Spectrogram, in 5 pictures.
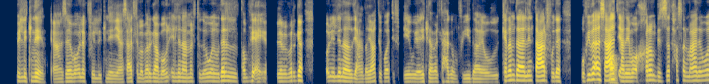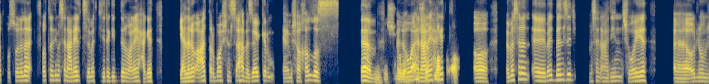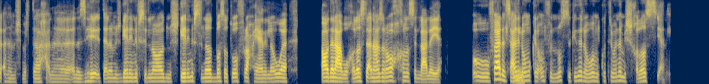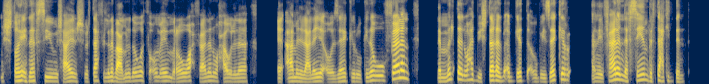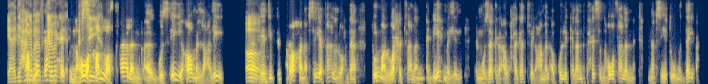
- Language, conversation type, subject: Arabic, podcast, إزاي بتتعامل مع الإحساس إنك بتضيّع وقتك؟
- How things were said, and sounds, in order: laughing while speaking: "وده الطبيعي يعني"; unintelligible speech; unintelligible speech; laughing while speaking: "مش طايق نفسي"; other background noise; unintelligible speech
